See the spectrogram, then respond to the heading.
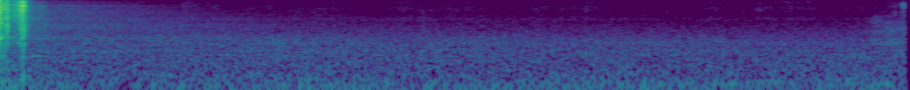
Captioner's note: camera snapping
